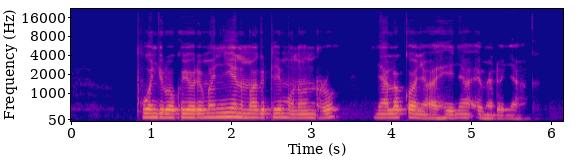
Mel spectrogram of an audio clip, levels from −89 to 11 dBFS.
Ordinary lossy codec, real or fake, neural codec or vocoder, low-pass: none; fake; codec, 44.1 kHz, 7.8 kbps, DAC; 19.8 kHz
